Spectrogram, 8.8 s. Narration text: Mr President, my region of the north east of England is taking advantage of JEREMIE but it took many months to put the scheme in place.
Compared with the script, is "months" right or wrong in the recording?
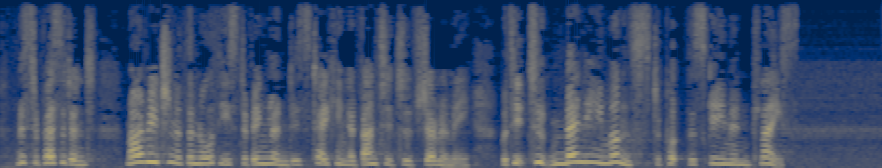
right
